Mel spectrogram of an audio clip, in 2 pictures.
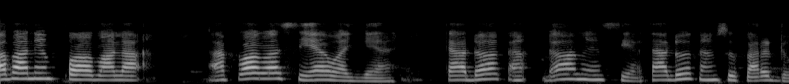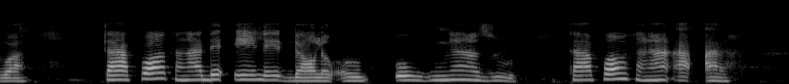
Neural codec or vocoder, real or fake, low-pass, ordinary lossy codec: codec, 16 kHz, 2 kbps, X-Codec, HuBERT features, trained on general audio; fake; 7.2 kHz; Opus, 24 kbps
